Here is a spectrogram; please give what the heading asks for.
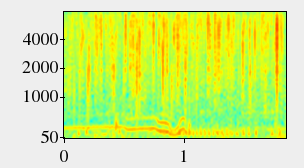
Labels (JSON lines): {"label": "biophony, cascading saw", "recorder": "SoundTrap 600 or HydroMoth"}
